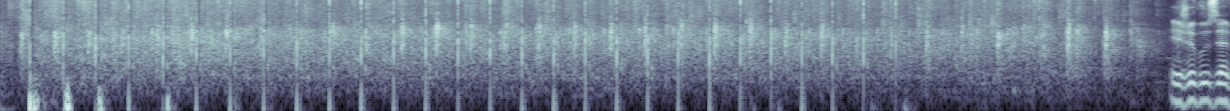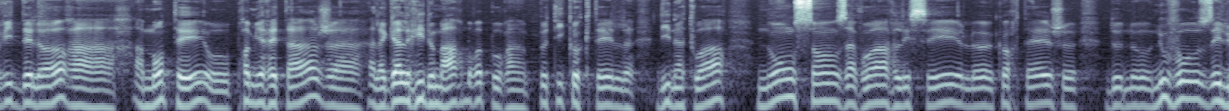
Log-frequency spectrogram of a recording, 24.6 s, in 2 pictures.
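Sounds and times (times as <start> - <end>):
audience applause: 0.0 - 11.7
speech: 11.7 - 24.5.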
